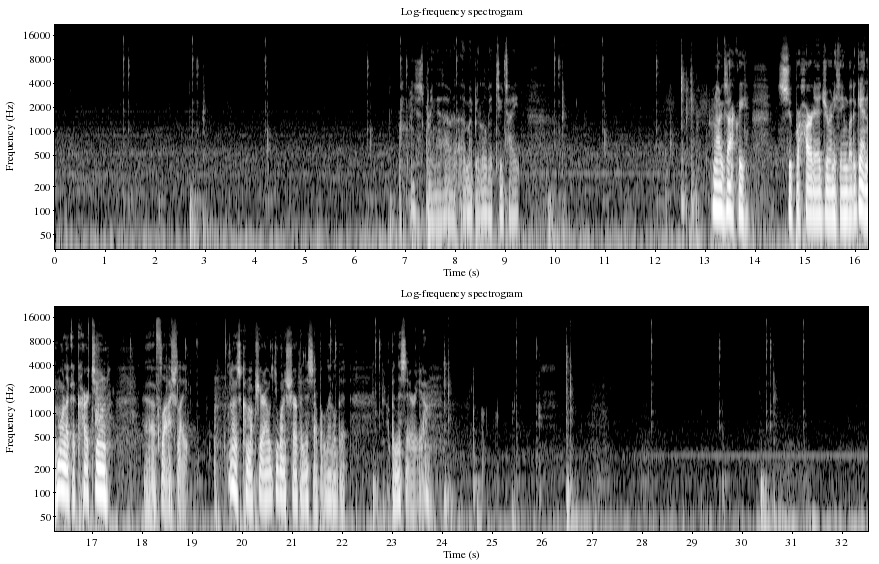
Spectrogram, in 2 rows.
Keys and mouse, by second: 0.2-6.1 drag, 6.9-9.8 drag, 10.0-12.7 drag, 12.5 a, 12.7 Tab, 13.9-16.3 drag, 16.3-21.1 middle drag, 21.1 Tab, 22.6-24.0 drag, 24.0 KP_Decimal, 25.0 middle click, 25.5-27.6 drag, 26.5 KP_1, 28.1-30.1 drag, 30.5-32.5 drag.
